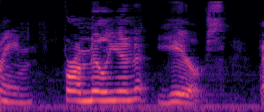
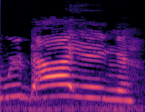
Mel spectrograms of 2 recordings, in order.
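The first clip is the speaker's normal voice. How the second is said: loud, higher melodramatic moan; 6 semitones higher, 10 dB louder than usual. A narrator's reading. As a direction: wail it as an exaggerated plea. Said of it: "moaned Bean".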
